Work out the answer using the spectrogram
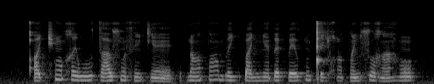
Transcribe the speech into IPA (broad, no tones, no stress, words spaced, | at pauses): qʼʌ cʰũχiwu tasʷã sĩcẽ | ɓẽ tˤãbɛʎk͡paɲẽ ɗɛk͡pe tʷẽǃeʎχʷãtˤõʎ sʷiʁãɦõ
